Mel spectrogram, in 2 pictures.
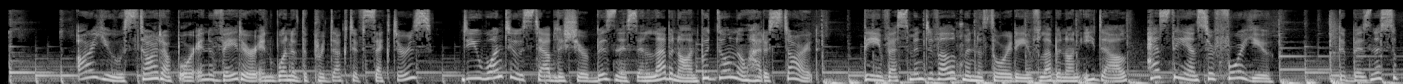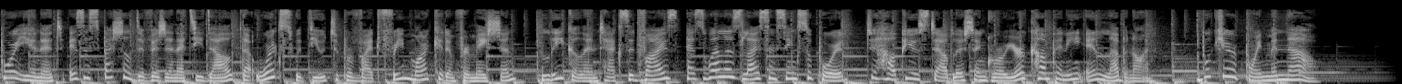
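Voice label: Arabic, female, English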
